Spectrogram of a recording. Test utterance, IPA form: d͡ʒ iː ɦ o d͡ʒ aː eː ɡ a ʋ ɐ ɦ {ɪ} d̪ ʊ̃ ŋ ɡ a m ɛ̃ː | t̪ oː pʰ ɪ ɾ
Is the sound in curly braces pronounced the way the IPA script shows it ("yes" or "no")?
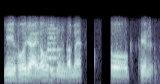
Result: no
